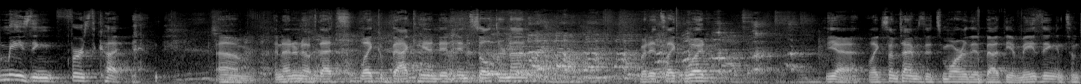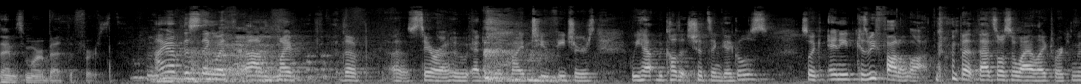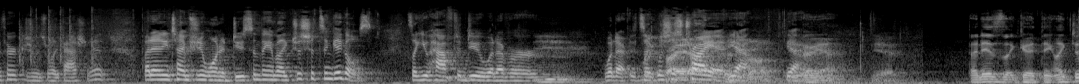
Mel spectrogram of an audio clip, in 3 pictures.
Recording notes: Bonus Audience Q &. Here's the Q&A from our live show 2018 winter live show.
